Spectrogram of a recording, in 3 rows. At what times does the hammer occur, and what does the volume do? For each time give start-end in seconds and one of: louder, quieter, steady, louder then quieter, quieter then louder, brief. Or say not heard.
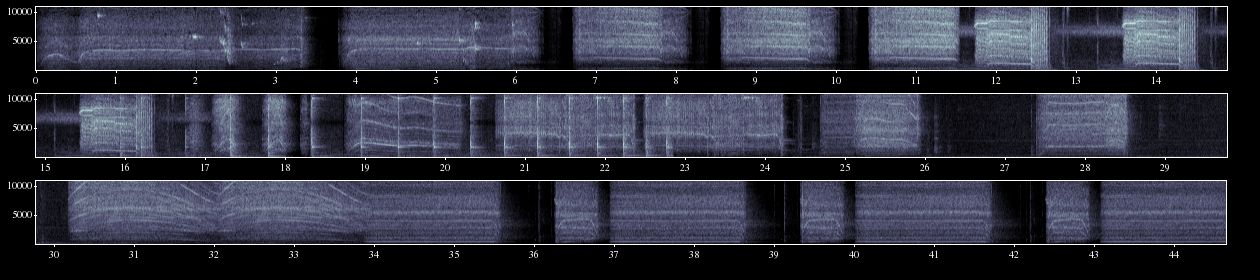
15.8-22.9 steady.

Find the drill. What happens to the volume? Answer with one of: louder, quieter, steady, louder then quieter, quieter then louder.
louder then quieter.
